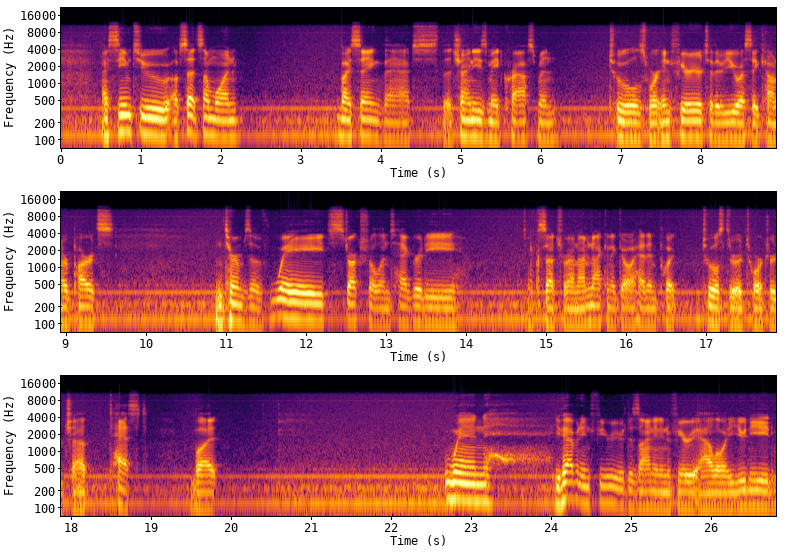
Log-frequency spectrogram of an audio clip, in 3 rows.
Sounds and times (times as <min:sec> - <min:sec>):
Speech: 0:00.5 - 0:02.3, 0:03.4 - 0:06.2, 0:06.8 - 0:09.6, 0:10.9 - 0:14.0, 0:14.8 - 0:19.9, 0:22.7 - 0:23.3, 0:24.0 - 0:26.8.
